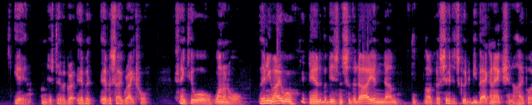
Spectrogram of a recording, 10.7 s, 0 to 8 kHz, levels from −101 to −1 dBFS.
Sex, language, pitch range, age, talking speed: male, English, 120-145 Hz, 60-79, 220 wpm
